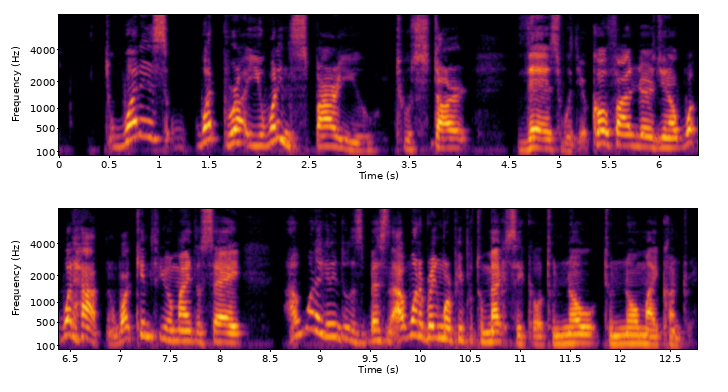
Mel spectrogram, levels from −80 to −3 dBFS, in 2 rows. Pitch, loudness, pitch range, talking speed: 160 Hz, -20 LUFS, 130-210 Hz, 215 wpm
